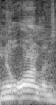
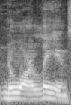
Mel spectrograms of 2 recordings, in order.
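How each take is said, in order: First: It is pronounced the way local Southerners say it. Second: It is pronounced the way Northern outsiders say it. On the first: The speaker fits in with the locals. The speaker calls it right. "I learned how to say New Orleans" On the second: The speaker is marked as an outsider from the North. The speaker calls it wrong. "not New Orleans, otherwise they call you a damn Yankee"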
